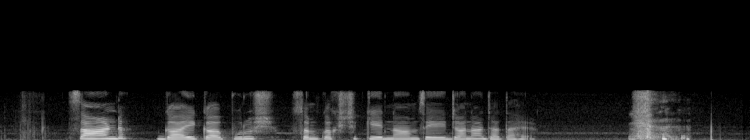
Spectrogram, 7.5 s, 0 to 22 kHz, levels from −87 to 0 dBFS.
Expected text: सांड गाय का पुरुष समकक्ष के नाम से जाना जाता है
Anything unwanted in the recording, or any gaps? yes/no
yes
